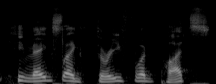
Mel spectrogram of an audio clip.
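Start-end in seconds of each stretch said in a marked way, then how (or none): none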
